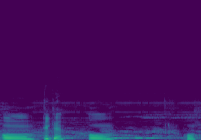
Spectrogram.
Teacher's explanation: इसमें उच्चारण की तीन मात्रा का समय लगता है। ध्यान रखिए जैसे हम बोलते हैं ओम। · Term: प्लुत स्वर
